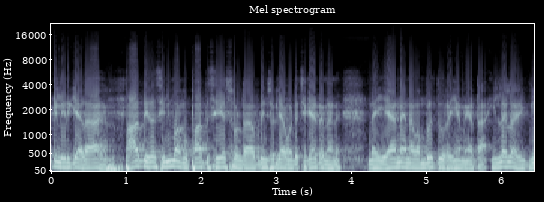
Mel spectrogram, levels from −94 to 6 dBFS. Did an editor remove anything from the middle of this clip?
no; 0 cuts

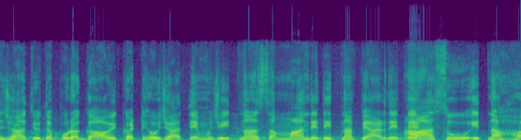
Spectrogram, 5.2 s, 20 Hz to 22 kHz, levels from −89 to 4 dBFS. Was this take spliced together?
yes; 1 cut; at 4.1 s

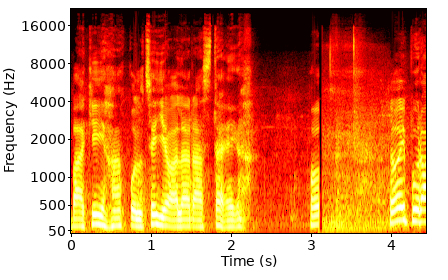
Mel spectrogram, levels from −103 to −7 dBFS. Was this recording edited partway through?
yes; 1 cut; at 3.1 s

